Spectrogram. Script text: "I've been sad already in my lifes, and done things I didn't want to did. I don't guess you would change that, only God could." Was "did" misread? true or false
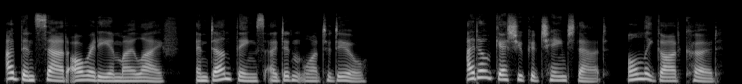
true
